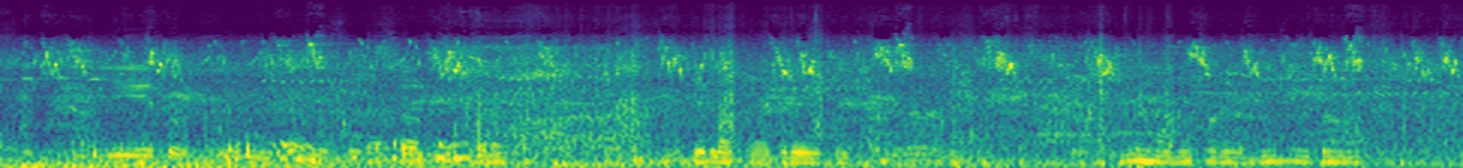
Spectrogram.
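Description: Seven pigeons coo in soft, repeated rolling calls close by on a rooftop, with someone talking over them and occasional chirps in the background.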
